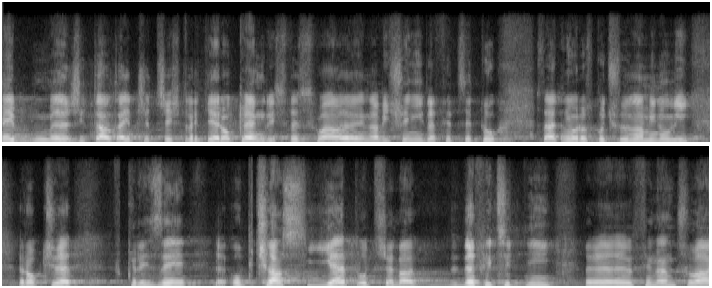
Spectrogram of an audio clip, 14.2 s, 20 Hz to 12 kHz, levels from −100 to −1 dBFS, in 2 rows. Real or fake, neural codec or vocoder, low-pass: fake; codec, 44.1 kHz, 2.6 kbps, SNAC; 10.8 kHz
